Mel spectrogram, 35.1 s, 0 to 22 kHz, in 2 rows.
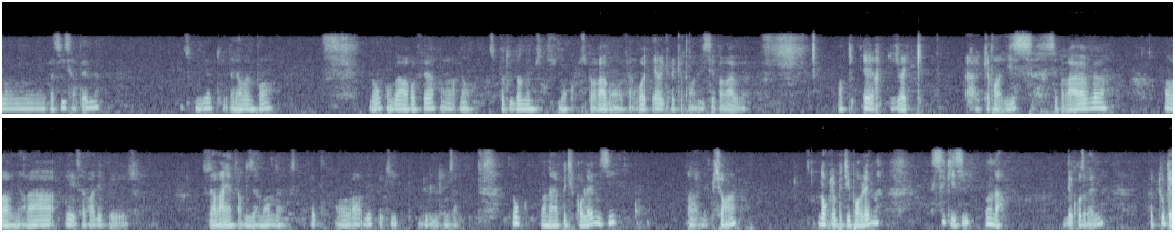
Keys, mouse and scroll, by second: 10.1-12.2 drag, 10.9-13.4 middle drag, 12.8 r, 17.0-19.1 drag, 17.8-19.7 middle drag, 21.9-27.8 middle drag, 27.8 KP_1.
